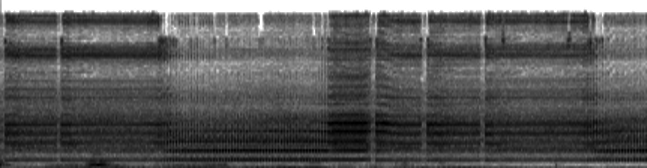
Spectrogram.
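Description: A cicada's steady, high, shrill buzz runs without a break.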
